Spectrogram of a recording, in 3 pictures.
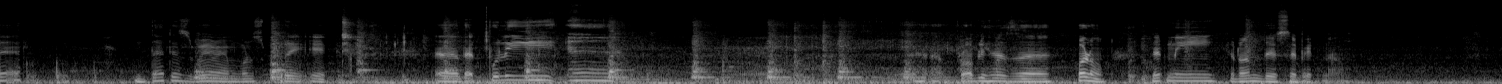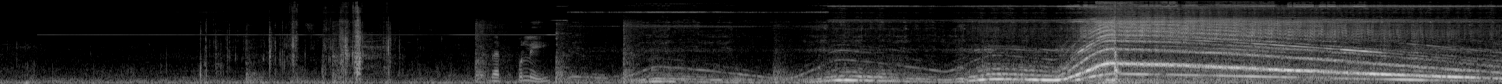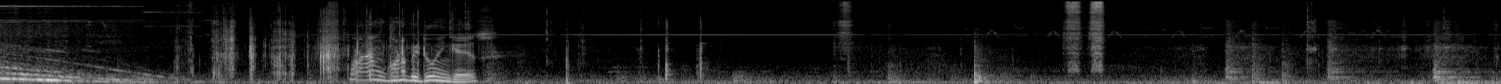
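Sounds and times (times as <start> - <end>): electric scooter motor whining: 6.9 - 10.2, 15.4 - 39.9, 41.4 - 45.0
harsh pulley screech: 20.3 - 33.5
aerosol can hissing spray: 40.7 - 41.1.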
